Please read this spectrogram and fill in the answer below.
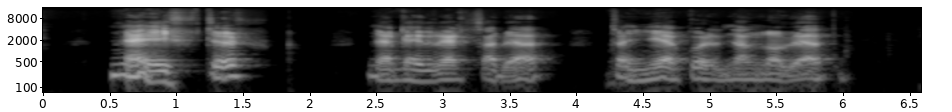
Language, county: Lithuanian, Kaunas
